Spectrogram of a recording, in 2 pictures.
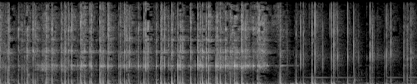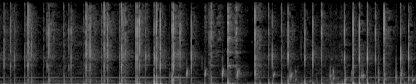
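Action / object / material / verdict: shake / small plastic bottle with loose contents / plastic / none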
